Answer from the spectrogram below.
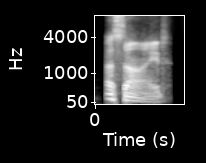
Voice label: "aside", British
